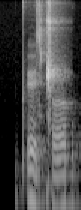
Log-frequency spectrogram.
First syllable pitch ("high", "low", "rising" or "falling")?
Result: falling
